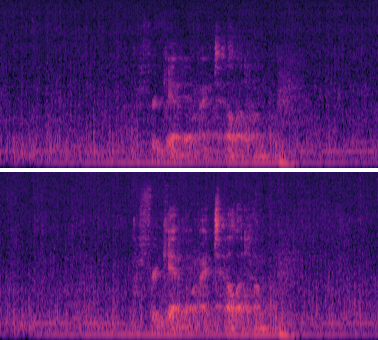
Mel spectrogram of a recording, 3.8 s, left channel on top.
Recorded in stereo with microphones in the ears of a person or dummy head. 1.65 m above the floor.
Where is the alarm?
No alarm in this recording.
